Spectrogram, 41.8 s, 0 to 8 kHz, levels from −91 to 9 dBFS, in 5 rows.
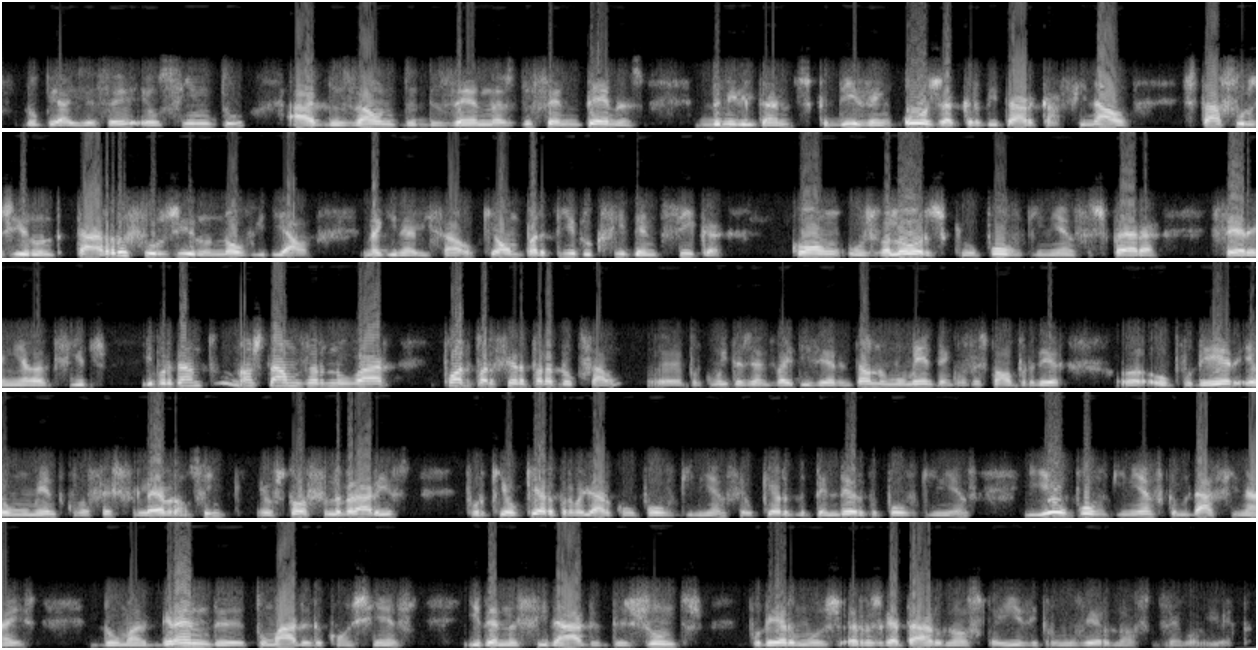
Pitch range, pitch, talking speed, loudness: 125-160 Hz, 135 Hz, 185 wpm, -14 LUFS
